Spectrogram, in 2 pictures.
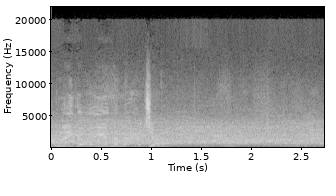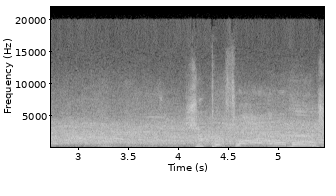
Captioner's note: crowd shout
